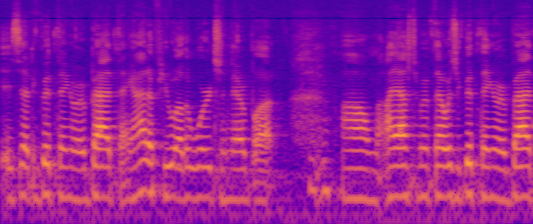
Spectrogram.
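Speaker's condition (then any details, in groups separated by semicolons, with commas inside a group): Cleft palate and cleft lip; congenital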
